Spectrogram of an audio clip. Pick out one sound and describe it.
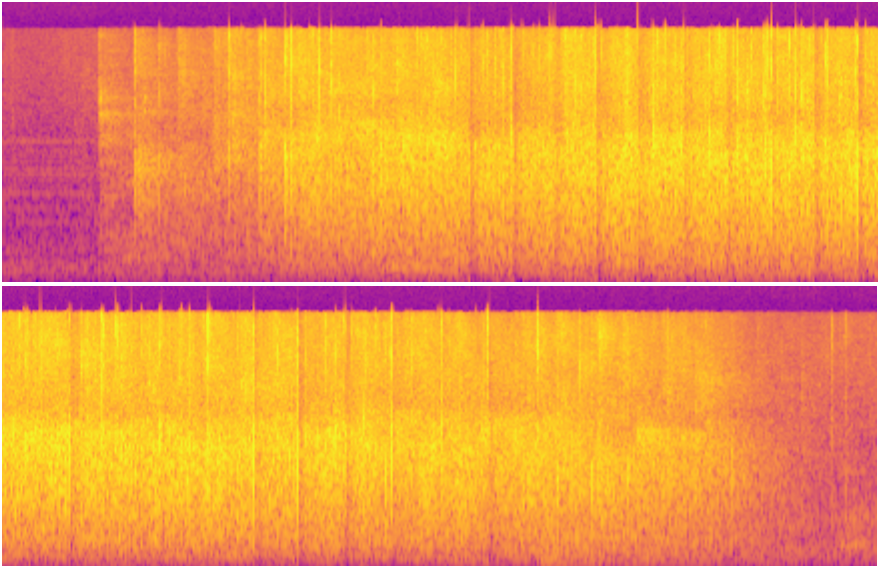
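An audience applauds in a large echoing hall.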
